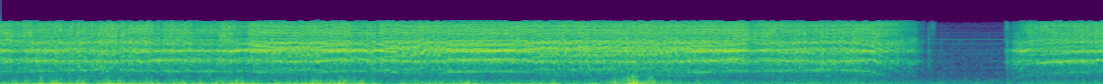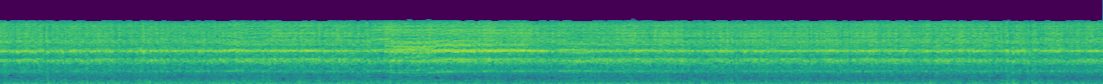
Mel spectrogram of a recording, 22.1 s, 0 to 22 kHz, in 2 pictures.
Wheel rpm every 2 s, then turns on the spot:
160, 160, 160, 160, 80, 120, 160, 160, 160, 160, 160.
none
